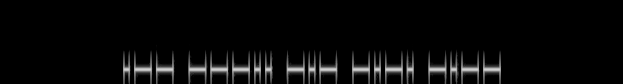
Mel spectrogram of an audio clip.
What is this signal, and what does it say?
Morse code, heard as a keyed tone, about 22 wpm, 700 Hz. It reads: W8KCY
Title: USA Call Signs Repeated 3x 22wpm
